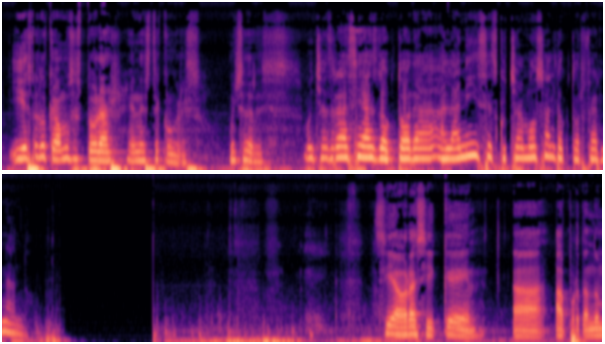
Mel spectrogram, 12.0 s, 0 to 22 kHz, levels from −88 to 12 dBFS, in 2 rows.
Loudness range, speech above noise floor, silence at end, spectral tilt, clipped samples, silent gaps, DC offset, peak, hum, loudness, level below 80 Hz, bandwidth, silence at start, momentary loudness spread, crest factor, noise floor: 12 LU; 58 dB; 0 s; -7.5 dB/octave; under 0.1%; none; under 0.1%; 0 dBFS; none; -14 LUFS; -22 dBFS; 16 kHz; 0.05 s; 19 LU; 14 dB; -70 dBFS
